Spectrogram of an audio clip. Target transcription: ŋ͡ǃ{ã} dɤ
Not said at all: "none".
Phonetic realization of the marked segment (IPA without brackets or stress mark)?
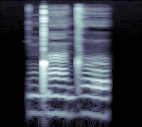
ã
